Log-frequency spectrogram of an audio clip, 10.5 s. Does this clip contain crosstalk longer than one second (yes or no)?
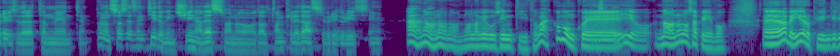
no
